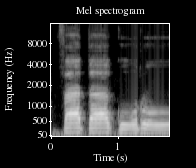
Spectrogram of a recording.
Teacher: Maka huruf yang di atasnya memiliki tanda seperti ini dibaca panjang. Mad tabi'i panjangnya 2 harokat.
